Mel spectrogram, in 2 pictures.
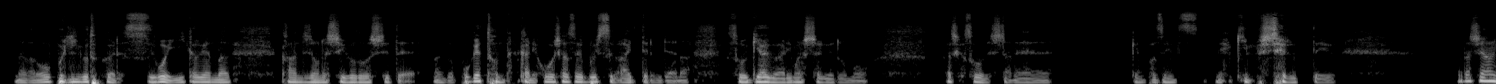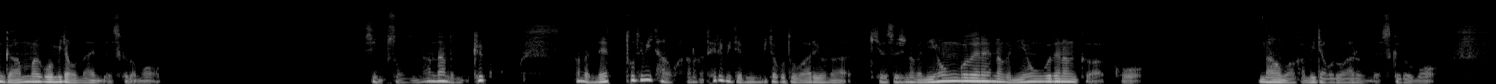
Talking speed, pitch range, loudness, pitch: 385 characters per minute, 95-130 Hz, -29 LUFS, 105 Hz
